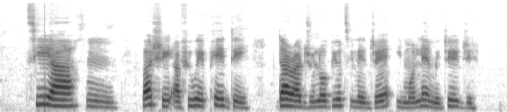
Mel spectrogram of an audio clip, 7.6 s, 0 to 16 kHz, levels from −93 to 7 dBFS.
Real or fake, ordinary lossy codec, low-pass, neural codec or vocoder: fake; none; 14.4 kHz; vocoder, 44.1 kHz, 128 mel bands every 256 samples, BigVGAN v2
